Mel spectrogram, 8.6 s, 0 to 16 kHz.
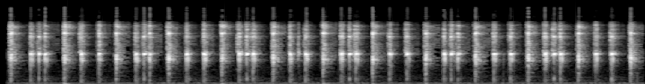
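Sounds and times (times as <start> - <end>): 
mortar and pestle: 0.1 - 8.5.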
